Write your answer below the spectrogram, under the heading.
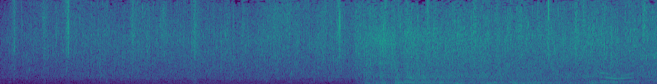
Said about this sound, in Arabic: فعلاً يا أصدقائنا الحلوين، راحت النملة تتجول لوحدها في الغابة، وفجأة وهي تمشي بدأت السماء تمطر مطراً شديداً.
